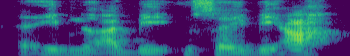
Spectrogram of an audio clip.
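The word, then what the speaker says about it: Ibn Abi Usaybi'a: So to start off, actually the pronunciation of the name is Ibn Abi Usaybi with the Ain.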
